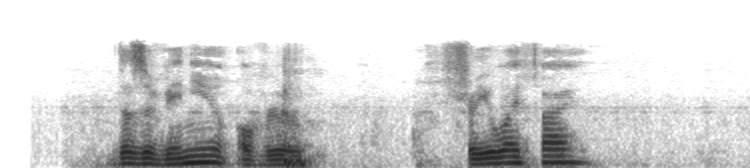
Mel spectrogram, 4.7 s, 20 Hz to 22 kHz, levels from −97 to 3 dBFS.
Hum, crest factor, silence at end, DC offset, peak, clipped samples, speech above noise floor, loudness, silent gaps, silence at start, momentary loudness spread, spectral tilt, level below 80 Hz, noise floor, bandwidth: none; 16 dB; 1 s; under 0.1%; -2 dBFS; under 0.1%; 46 dB; -16 LUFS; none; 0.7 s; 12 LU; -8 dB/octave; -44 dBFS; -61 dBFS; 7.8 kHz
